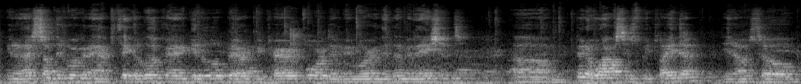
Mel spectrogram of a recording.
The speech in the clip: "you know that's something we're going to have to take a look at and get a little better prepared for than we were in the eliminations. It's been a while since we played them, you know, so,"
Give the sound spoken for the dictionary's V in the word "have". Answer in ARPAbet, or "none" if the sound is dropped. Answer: F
